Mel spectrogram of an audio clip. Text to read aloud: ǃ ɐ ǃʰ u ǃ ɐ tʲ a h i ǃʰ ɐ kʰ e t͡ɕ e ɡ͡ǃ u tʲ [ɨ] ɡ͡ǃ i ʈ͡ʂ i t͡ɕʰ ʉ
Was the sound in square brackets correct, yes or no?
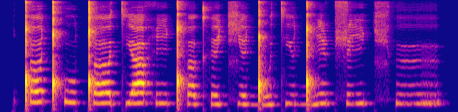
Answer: yes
